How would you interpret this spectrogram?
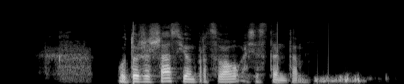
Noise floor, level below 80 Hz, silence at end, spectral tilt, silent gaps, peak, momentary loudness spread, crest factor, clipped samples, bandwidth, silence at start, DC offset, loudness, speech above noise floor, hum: -39 dBFS; -52 dBFS; 0.45 s; -7 dB/octave; 0.94-1.17 s; -2 dBFS; 22 LU; 20 dB; under 0.1%; 7.4 kHz; 0.55 s; under 0.1%; -20 LUFS; 20 dB; none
